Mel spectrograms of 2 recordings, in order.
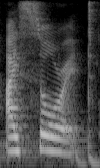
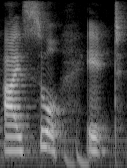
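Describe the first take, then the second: First: An R sound joins saw and it. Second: A pause separates saw and it. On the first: The speaker calls it right. "by linking saw and it with an R in the middle" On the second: The speaker calls it wrong. "if you kept that pause, it would sound like"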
